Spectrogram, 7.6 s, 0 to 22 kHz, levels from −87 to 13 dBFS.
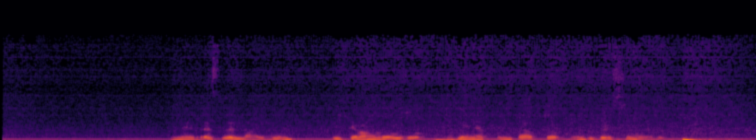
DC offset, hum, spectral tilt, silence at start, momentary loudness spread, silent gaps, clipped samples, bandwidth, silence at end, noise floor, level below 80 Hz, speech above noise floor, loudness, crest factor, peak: under 0.1%; none; -8.5 dB/octave; 0.05 s; 13 LU; none; under 0.1%; 16.5 kHz; 0 s; -50 dBFS; -38 dBFS; 20 dB; -30 LUFS; 22 dB; -8 dBFS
